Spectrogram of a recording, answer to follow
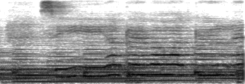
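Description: A young girl singing a melody into a handheld microphone over instrumental accompaniment, her voice gliding between held notes.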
